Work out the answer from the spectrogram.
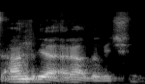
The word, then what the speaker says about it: Andrea Rovic: always do that okay yes Andrea rovic is correct pronation of my name I want to stress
